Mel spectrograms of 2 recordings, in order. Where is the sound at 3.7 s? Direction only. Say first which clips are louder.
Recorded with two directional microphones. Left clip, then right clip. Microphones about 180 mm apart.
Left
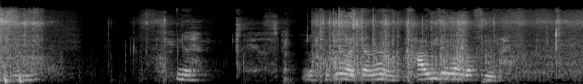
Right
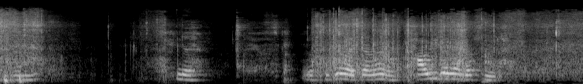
Right 2 dB; centre (ahead or behind).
